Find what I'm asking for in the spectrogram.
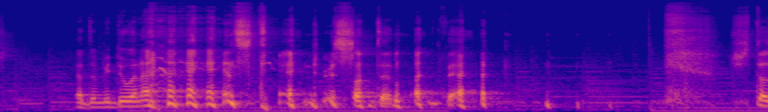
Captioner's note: laughs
